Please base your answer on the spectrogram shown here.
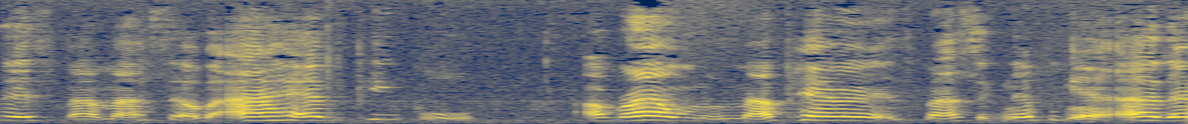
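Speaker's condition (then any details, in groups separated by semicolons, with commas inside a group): Quadriplegic cerebral palsy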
